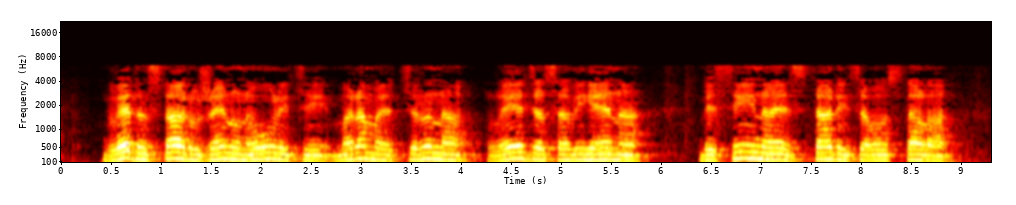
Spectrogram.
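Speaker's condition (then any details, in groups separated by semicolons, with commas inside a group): Parkinson's disease; reports no difficulties from the illness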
